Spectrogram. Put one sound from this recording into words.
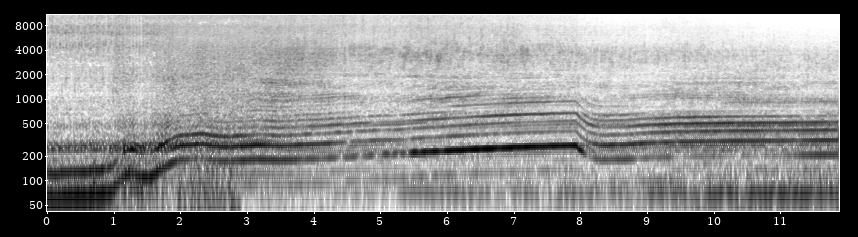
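A dragster engine roars and climbs in pitch as the car speeds away.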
